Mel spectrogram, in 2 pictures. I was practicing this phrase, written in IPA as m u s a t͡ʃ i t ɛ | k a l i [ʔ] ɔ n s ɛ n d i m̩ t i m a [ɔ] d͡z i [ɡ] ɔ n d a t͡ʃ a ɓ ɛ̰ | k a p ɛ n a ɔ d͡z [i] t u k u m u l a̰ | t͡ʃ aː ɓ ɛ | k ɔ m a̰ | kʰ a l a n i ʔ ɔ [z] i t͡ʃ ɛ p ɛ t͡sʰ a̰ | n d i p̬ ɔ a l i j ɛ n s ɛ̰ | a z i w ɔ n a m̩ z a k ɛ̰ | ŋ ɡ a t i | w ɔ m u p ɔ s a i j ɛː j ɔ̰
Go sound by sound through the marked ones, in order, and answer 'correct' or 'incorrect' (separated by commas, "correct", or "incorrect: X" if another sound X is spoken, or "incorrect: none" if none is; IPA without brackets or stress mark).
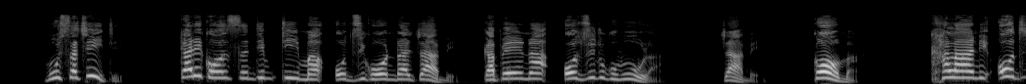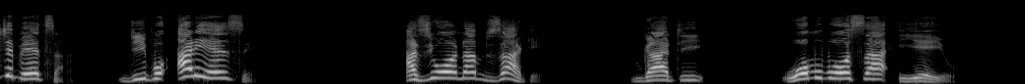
incorrect: k, correct, incorrect: k, correct, incorrect: d͡z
